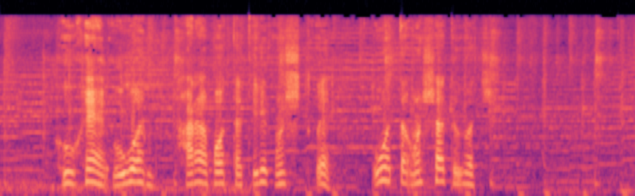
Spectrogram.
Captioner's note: old man's voice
